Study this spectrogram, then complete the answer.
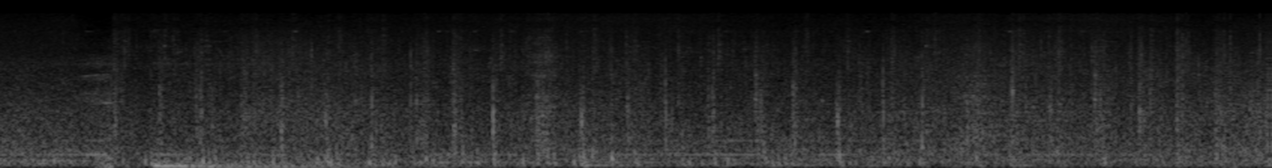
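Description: Footsteps run quickly over dirt and gravel.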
